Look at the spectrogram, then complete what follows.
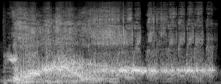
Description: Death, Dialog Barks Battle; Warframe; Grineer Ghoul Devourer

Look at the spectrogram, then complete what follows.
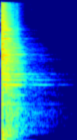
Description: Short Sword Medium Impact Armour; Weapon Impacts; Player; Swords; Combat

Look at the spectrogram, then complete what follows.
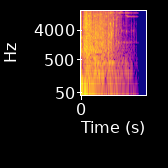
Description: Ammo Pickup Radiation; Ammo Ability; Warframe; Warframes; Frumentarius

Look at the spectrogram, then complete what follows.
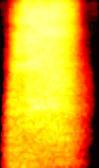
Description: Symbiotic Link Cast; Warframe; Infestation

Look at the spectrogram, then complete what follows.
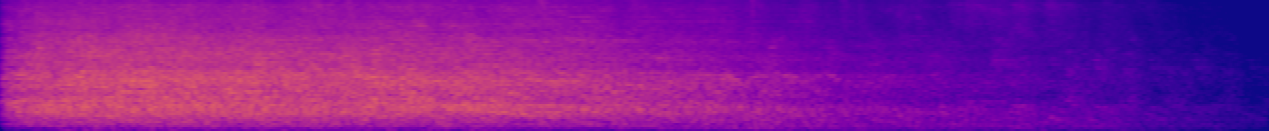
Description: Crowd Excitement Trail Off; Lunaro

